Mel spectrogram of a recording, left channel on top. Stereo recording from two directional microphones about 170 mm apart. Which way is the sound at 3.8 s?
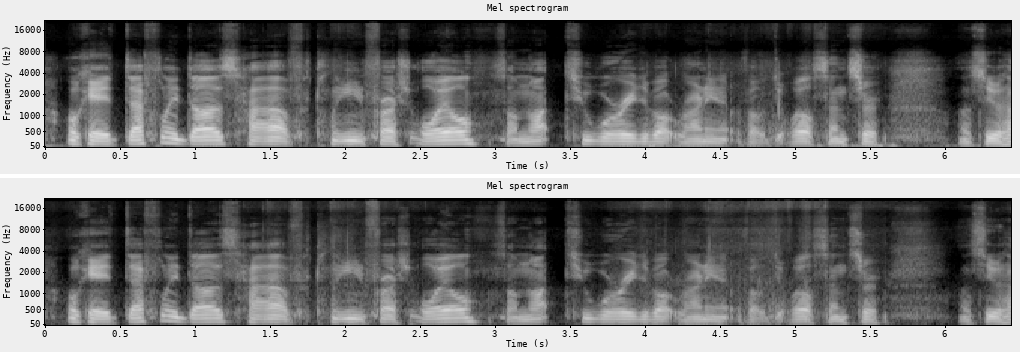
35° left (ahead or behind).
